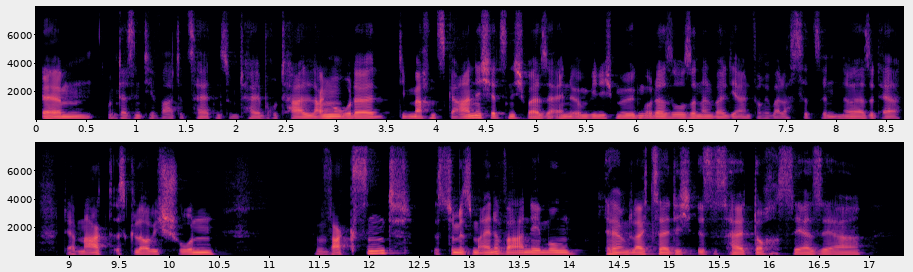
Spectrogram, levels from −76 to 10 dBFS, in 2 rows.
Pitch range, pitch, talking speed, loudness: 95-110 Hz, 100 Hz, 190 wpm, -24 LUFS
